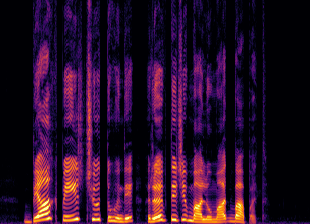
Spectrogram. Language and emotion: Kashmiri, neutral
